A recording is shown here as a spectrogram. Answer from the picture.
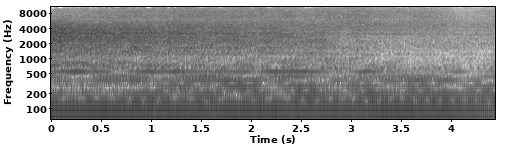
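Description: Closing chord of a punk-rock band held and ringing out on electric guitar and bass, steady, with the bright top end slowly dying away.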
